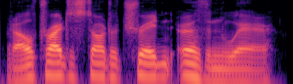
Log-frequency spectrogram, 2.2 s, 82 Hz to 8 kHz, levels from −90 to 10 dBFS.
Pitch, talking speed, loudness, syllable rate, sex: 105 Hz, 275 wpm, -20 LUFS, 7.1 syllables/s, male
